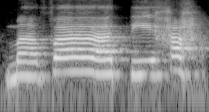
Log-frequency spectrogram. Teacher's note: bila kita waqaf, mafatihah, mati pada ha saja ya. So mad silah tidak berlaku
